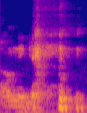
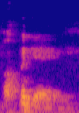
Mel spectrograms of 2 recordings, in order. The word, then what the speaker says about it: Ommegang: I was putting an N in there when I said Ommegang. It's Ommegang.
